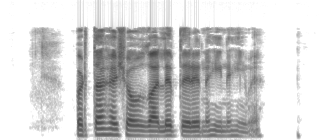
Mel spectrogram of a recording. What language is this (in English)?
Urdu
